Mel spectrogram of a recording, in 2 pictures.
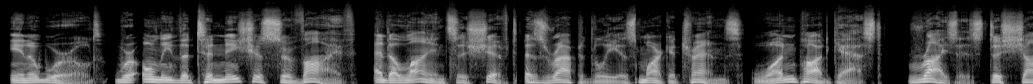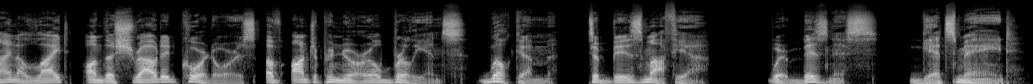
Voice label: podcast intro, Deep Male Voice; Podcasting

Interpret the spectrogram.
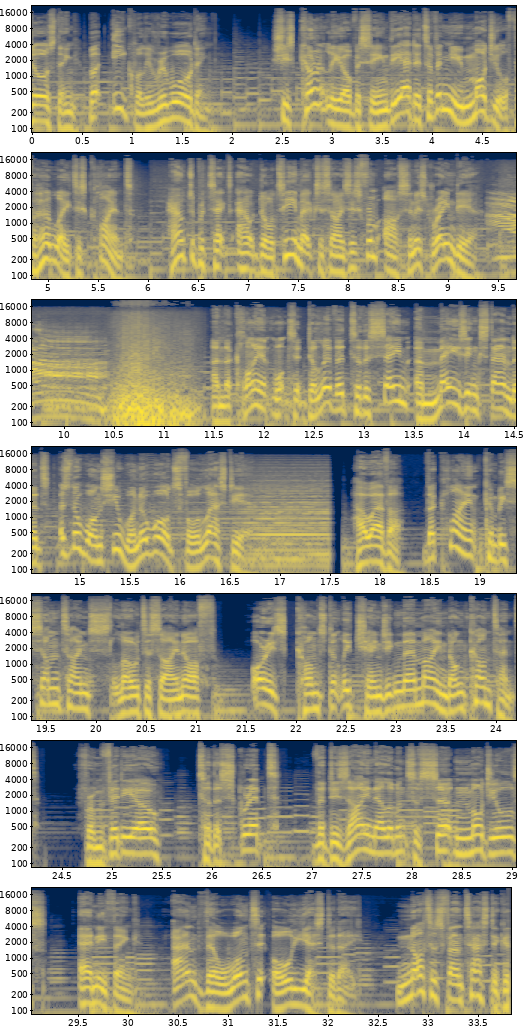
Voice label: E-Learning

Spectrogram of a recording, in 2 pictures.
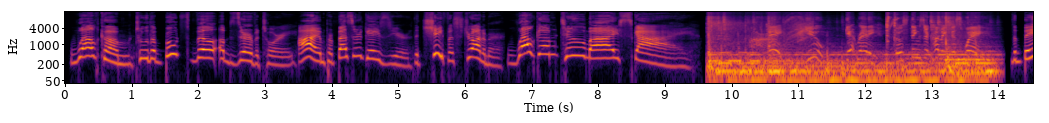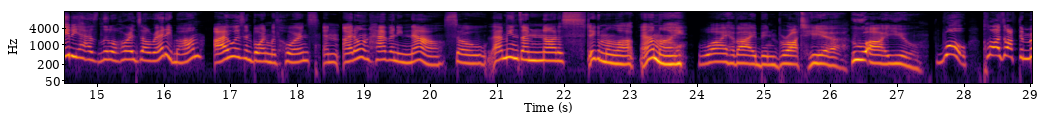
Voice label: Animation

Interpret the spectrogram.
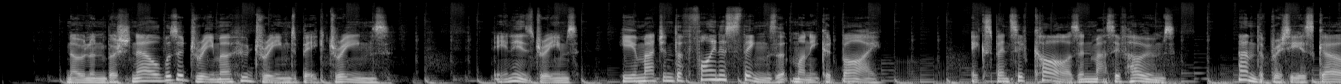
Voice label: ENG doc

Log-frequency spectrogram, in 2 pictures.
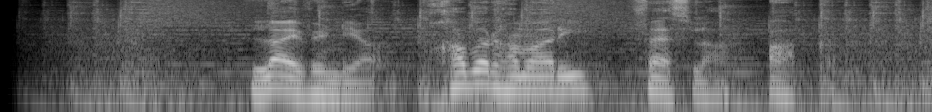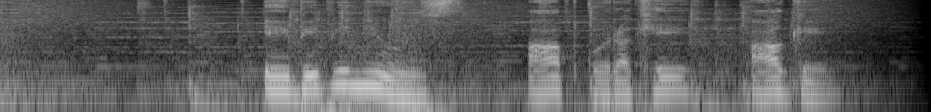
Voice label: News

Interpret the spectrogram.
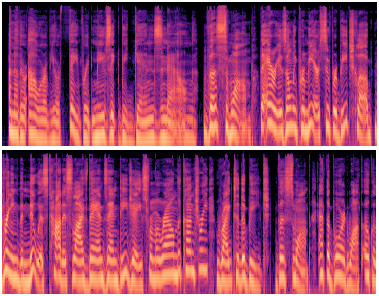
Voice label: Radio Imaging

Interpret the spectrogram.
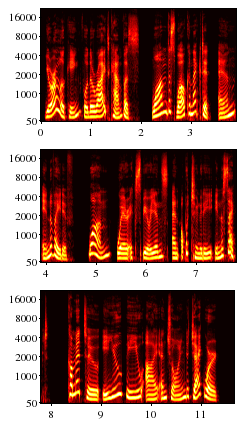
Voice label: Confident Edu Ad

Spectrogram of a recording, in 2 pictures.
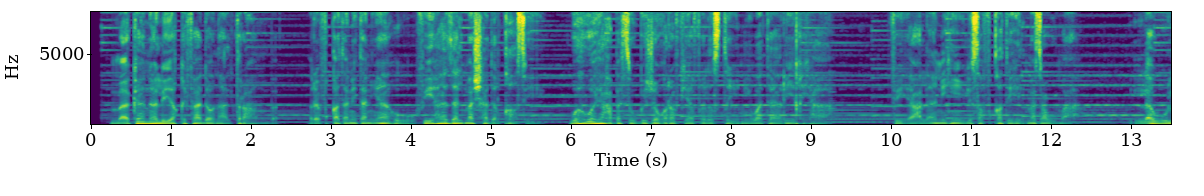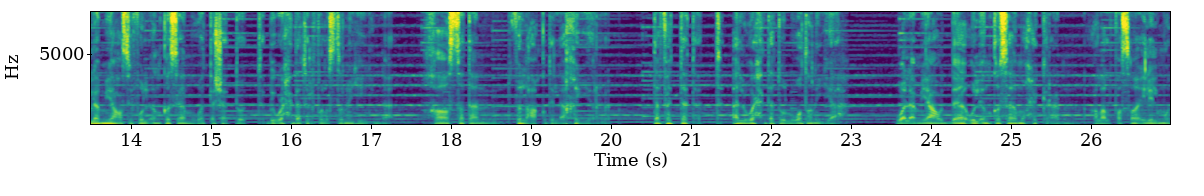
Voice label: News Documentary

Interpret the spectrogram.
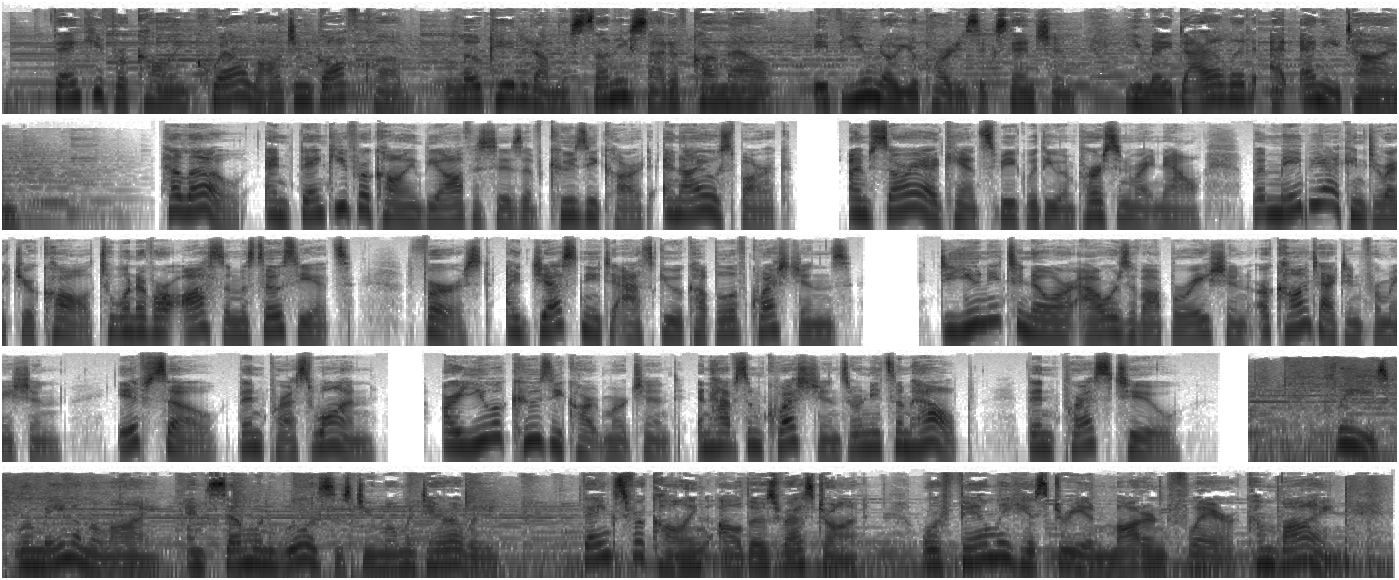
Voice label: On Hold

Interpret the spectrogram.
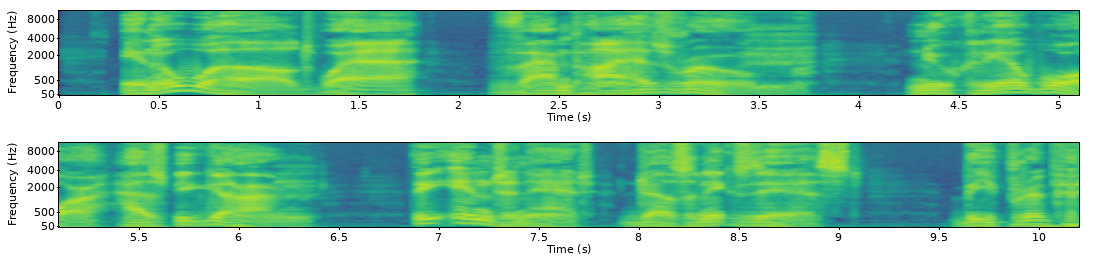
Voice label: movie trailer style UK voiceover

